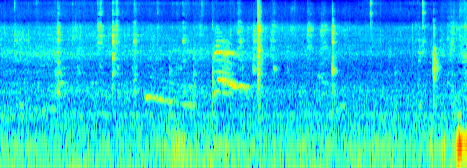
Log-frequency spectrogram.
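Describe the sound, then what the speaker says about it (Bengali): Spiced yogurt frying in a pan for a prawn malai curry, with scattered clinks and scrapes of a spoon against the pan over a faint sizzle, and a brief stretch of vocal sound partway through. "দই একটু ভালো করে কষিয়ে নেবো মশলা দই দিয়ে।"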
